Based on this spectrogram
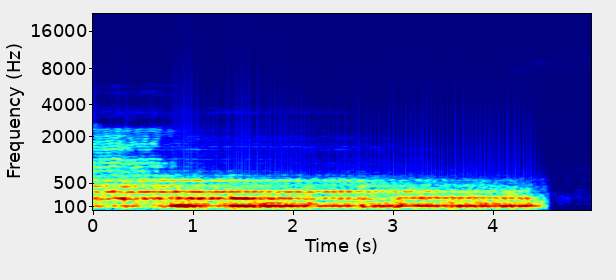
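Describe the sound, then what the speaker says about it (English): A person hums a sustained buzzing tone on the letter M during a qigong and yoga breathing exercise, one long steady note lasting several seconds before stopping abruptly, heard alone. "make a humming sound like you're trying to vibrate your forehead with the letter M sound"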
